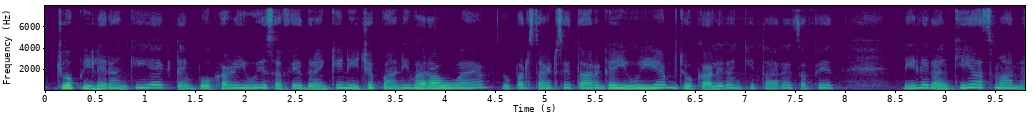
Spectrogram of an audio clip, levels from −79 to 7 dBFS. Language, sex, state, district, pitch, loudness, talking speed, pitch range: Hindi, female, Bihar, Samastipur, 230 Hz, -27 LUFS, 220 wpm, 220-240 Hz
